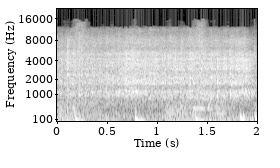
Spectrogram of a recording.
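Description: Small DC gear motors of an Arduino robot car running with a steady, gritty hiss, under faint background music.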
